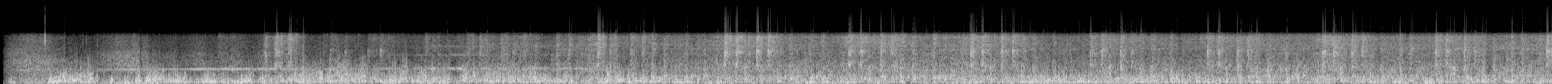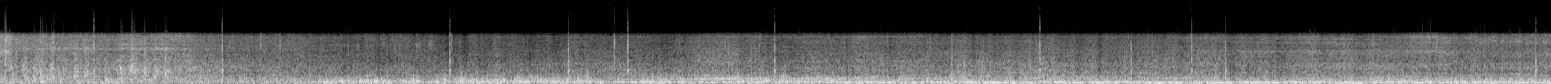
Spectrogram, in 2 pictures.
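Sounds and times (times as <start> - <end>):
train heavy rumble: 0.0 - 31.0
wheels clattering over rail joints: 2.6 - 20.1.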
